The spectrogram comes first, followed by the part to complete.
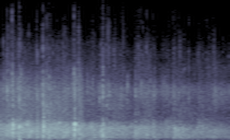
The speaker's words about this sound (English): So will you give Pastor Mike Sains a big welcome as he comes tonight?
